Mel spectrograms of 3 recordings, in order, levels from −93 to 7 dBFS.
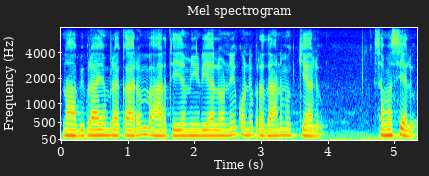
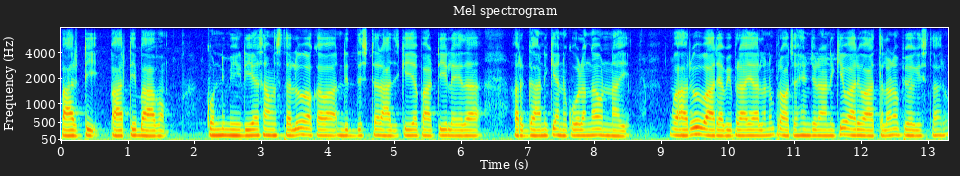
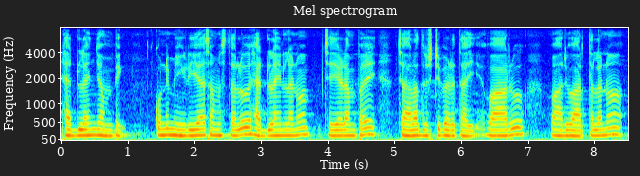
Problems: background sounds at intervals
